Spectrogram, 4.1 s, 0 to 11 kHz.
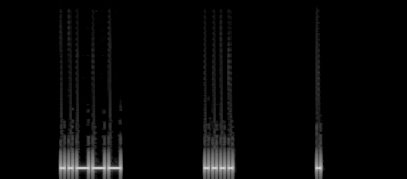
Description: Morse code, heard as a keyed tone, about 30 wpm, spaced as for 9 wpm, 700 Hz. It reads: 2HE
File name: 081 Lesson 14e - Number 2 - Three Characters 30wpm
